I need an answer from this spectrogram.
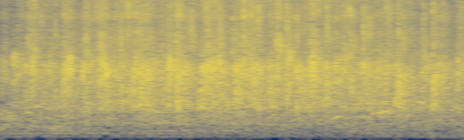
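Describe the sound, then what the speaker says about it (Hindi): An audience at a Basant Panchami cultural festival gives continuous, dense applause that stays fairly loud and steady from start to finish. "एक बार जोरदार तालियां बजाइए।"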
